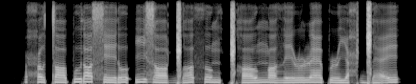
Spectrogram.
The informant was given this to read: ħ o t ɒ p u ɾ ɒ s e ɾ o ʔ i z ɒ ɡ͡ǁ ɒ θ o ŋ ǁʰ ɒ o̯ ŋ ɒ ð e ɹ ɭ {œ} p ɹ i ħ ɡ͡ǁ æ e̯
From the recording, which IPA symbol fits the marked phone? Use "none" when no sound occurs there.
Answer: æ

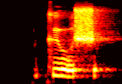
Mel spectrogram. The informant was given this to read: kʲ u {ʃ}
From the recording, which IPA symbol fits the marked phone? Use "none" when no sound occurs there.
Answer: ʃ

